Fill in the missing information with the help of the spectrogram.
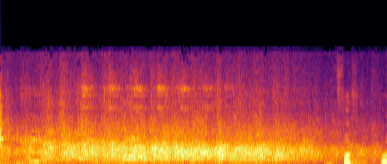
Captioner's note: audience claps and cheers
